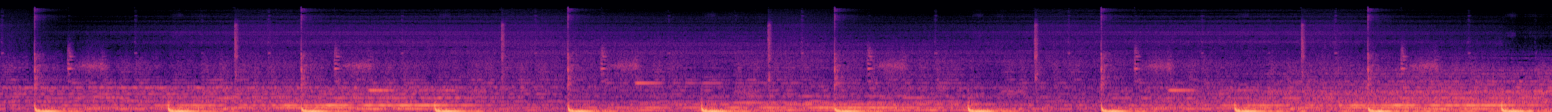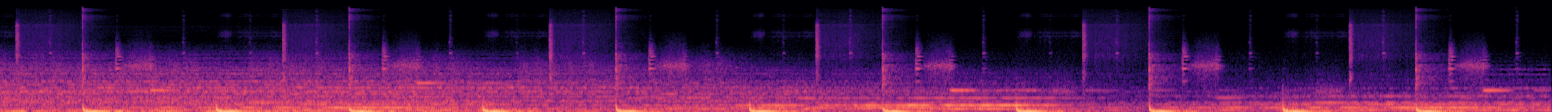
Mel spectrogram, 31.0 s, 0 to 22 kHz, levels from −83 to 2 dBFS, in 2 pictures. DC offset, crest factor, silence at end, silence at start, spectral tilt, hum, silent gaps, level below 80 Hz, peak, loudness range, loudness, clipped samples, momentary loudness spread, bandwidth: under 0.1%; 14 dB; 0 s; 0 s; -7 dB/octave; none; none; -22 dBFS; -6 dBFS; 3 LU; -25 LUFS; under 0.1%; 9 LU; 16 kHz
